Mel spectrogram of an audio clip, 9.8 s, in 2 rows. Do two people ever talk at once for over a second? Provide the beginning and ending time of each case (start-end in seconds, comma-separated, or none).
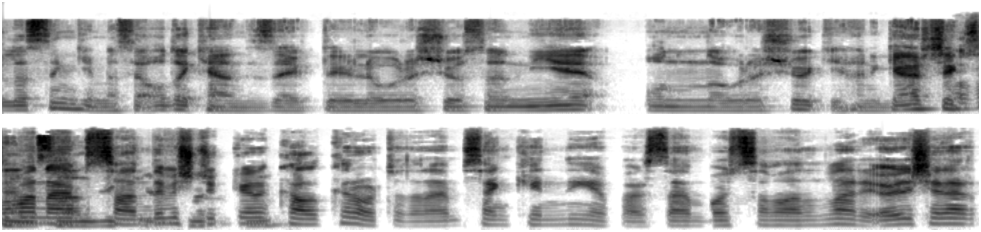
4.7-6.0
